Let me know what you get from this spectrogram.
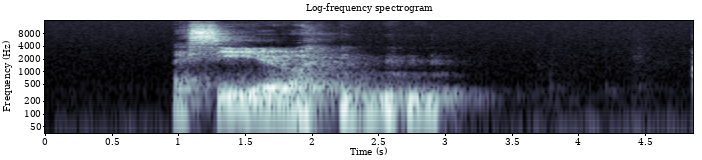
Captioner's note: laughs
